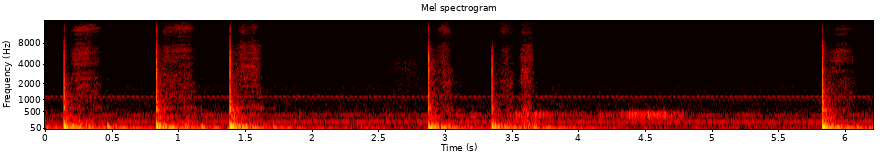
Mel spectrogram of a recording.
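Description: A white chalk stick writes short strokes on a large, flat, dark, solid chalkboard. Six sharp taps each start a brief, dry scratch, with a quieter scraping stretch in the middle. A faint steady hum sits underneath throughout.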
